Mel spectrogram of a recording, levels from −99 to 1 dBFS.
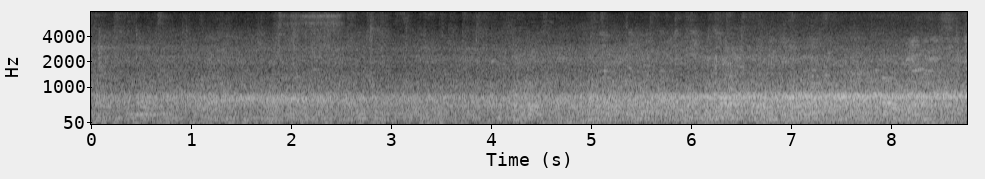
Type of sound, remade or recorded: recorded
